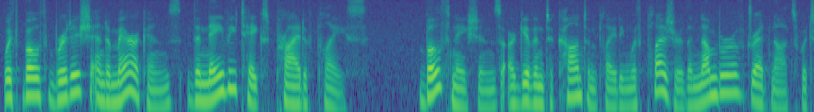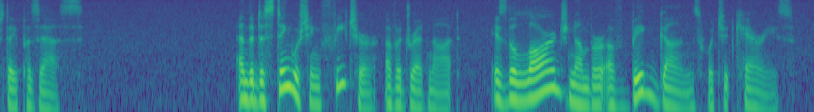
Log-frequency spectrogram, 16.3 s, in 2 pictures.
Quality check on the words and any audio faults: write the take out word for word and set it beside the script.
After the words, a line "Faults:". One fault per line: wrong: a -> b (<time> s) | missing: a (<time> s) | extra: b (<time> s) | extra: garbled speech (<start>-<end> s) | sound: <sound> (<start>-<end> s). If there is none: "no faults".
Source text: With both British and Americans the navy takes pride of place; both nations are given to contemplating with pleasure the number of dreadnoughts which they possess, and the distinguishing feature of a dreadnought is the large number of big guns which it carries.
With both British and Americans the navy takes pride of place; both nations are given to contemplating with pleasure the number of dreadnoughts which they possess, and the distinguishing feature of a dreadnought is the large number of big guns which it carries.
Faults:
no faults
